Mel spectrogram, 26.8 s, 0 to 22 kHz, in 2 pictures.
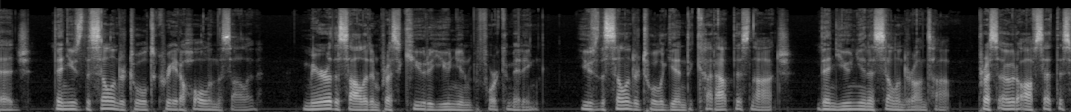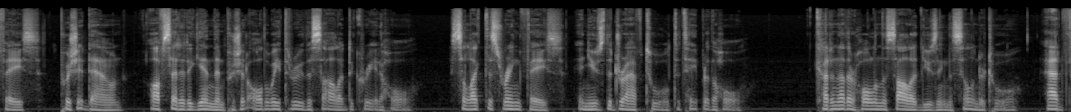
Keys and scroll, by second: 4.7 alt+x, 5.2 q, 12.7 o, 15.6 o.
